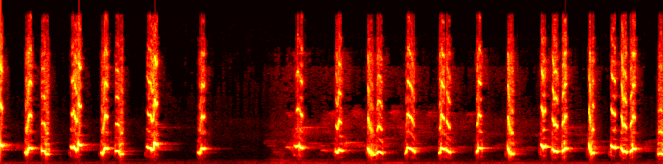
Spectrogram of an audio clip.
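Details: Sooty-headed bulbul singing energetically, recorded clear: short bright downslurred notes in quick bursts, a brief pause near two seconds, then renewed rapid chattering phrases, with faint low murmuring underneath.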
